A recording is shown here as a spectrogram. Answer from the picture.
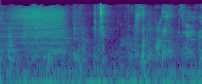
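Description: Close-miked wet eating sounds of spicy sauce-soaked sea snails (whelks). A short wet rush of sound at the start is followed by scattered sticky, wet clicks from mouth and saucy fingers.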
